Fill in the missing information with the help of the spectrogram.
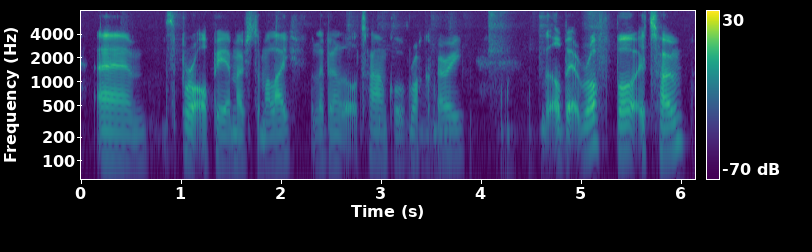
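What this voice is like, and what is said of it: Wirral / Liverpool area accent. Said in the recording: “I'm from the Wirral, which is across the water from Liverpool, if you can't pick it up by my accent.”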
